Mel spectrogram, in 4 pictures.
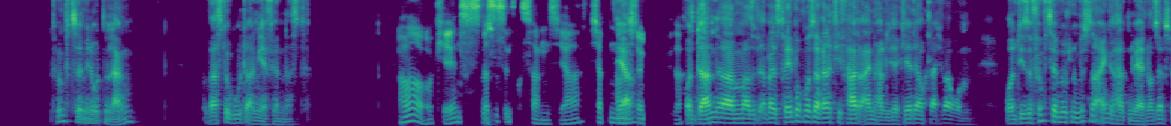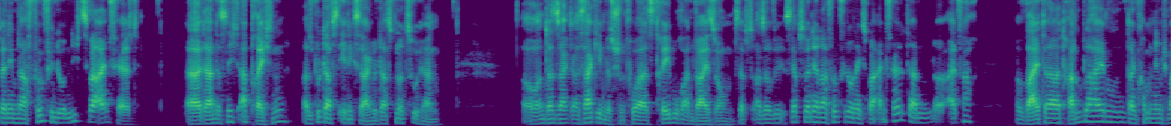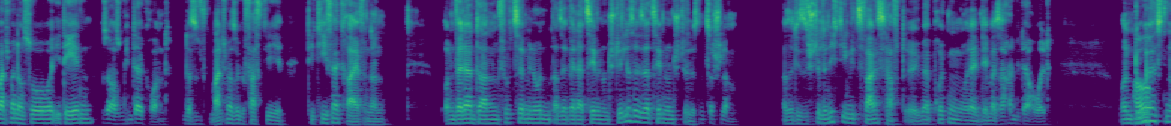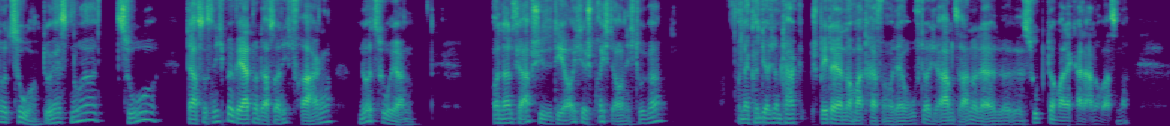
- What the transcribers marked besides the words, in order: unintelligible speech; unintelligible speech
- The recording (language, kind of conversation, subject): German, advice, Warum fällt es mir schwer, meine eigenen Erfolge anzuerkennen?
